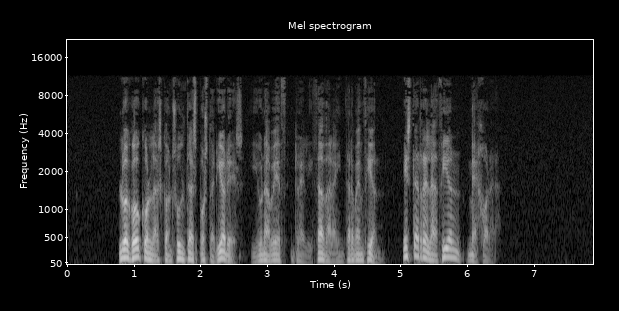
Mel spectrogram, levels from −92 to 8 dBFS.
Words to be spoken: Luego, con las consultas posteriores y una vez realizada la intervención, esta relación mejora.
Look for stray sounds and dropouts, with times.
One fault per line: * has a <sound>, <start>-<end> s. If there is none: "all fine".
all fine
